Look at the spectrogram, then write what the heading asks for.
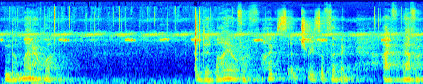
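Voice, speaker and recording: A woman acts out an ancient vampire woman with a low, slow voice. She is anguished, devoted and vengeful, breaking into halting breathy whispers in a dramatic fantasy roleplay. Her voice rings in long reverb over night-time cricket ambience. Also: background noise. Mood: torn, resolving. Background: night ambience with crickets and sound effects.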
